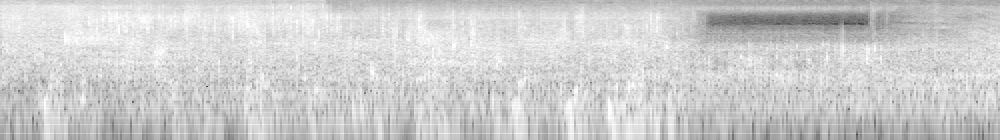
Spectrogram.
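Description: Slime splatters against rock.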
